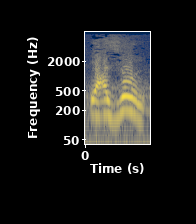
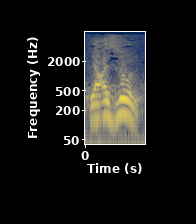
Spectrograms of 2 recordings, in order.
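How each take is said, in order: Both takes have the same delivery.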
